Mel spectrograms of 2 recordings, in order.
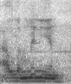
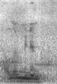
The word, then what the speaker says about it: aluminium: Going to go and take some aluminium to the scrapyard, or as you Americans say, aluminum. See you later, pal.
